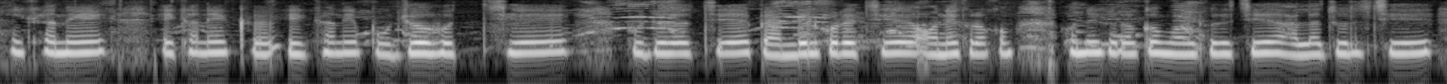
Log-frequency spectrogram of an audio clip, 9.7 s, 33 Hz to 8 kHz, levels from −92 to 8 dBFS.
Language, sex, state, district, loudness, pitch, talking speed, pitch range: Bengali, female, West Bengal, North 24 Parganas, -16 LUFS, 250 Hz, 105 wpm, 240-260 Hz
